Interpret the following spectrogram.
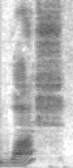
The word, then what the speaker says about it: gouache: interesting it would be wash this G is silent in French okay excellent well Stephanie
